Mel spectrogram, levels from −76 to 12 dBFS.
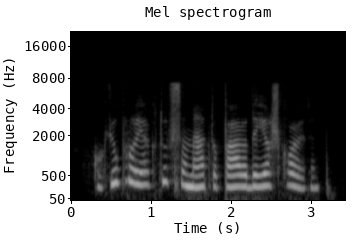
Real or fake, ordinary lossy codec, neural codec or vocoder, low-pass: fake; MP3, 96 kbps; codec, 16 kHz, 0.7 kbps, FocalCodec; 7.2 kHz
